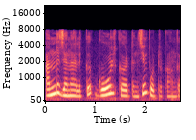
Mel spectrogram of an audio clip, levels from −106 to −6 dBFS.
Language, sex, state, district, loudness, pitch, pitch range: Tamil, female, Tamil Nadu, Nilgiris, -15 LUFS, 245 Hz, 220-290 Hz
